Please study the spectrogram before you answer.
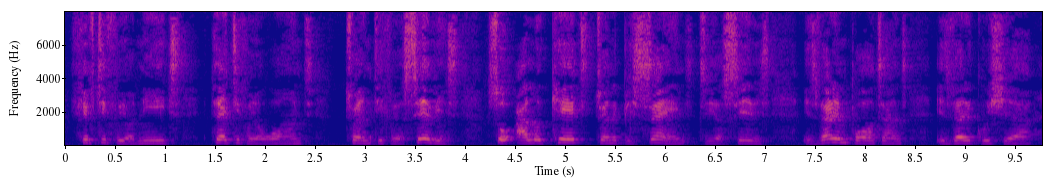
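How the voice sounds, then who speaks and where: A man from Nigeria giving a steady, repetitive finance lesson, stressing his points with frequent "uh" fillers. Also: fairly high pitch, moderate pace. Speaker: personal finance presenter. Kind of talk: instructional talk to camera.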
